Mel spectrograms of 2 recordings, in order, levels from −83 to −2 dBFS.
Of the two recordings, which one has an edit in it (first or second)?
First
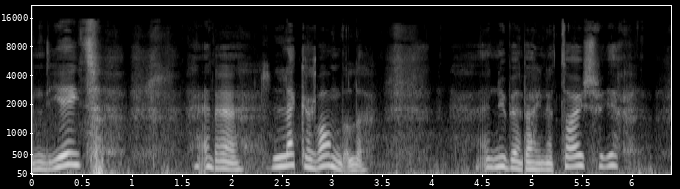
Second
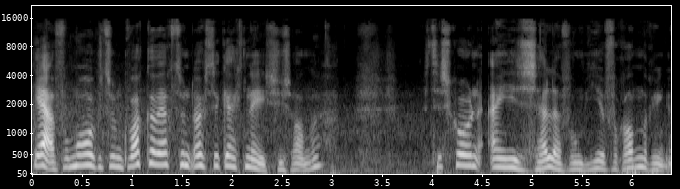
first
